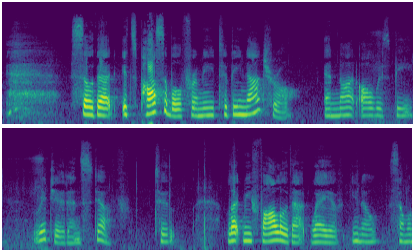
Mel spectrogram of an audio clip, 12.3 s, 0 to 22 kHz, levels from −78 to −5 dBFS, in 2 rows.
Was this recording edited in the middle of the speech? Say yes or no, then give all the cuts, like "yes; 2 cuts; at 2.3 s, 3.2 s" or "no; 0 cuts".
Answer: no; 0 cuts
